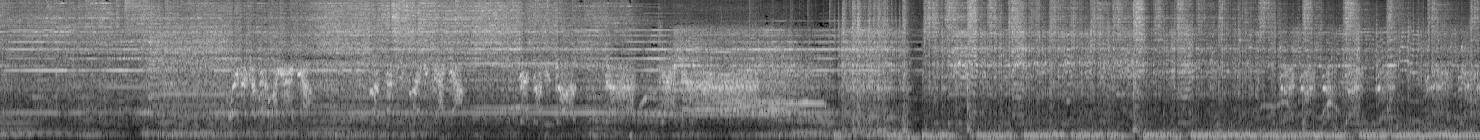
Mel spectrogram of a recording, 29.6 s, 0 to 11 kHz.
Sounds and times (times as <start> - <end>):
Speech: 4.6 - 6.3, 7.4 - 9.3, 10.4 - 12.6.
